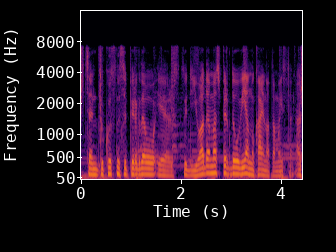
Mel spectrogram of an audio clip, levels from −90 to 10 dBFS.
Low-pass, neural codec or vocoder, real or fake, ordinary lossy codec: 7.2 kHz; none; real; Opus, 64 kbps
